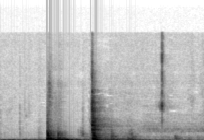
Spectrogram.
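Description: A door is shut with a heavy thud, quickly followed by a second knock as it settles, then a few faint clicks.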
